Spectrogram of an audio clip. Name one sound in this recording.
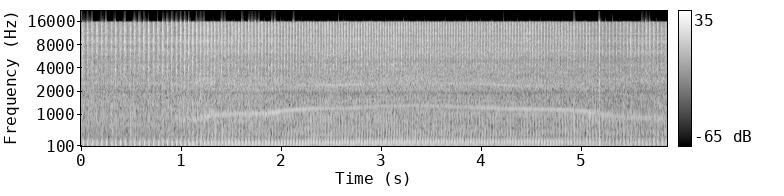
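A small engine revs higher, holds, then drops back down.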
